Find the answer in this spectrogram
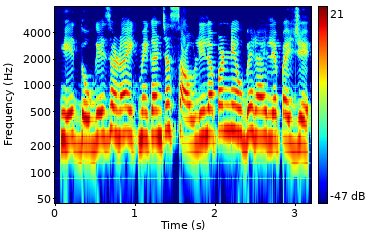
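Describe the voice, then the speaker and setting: A woman's voice: fairly high pitch, fairly quick, a little mellow, dull audio, lightly acted. A woman voicing a scheming, scolding middle-aged mother in a TV serial recap, with a harsh manner.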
